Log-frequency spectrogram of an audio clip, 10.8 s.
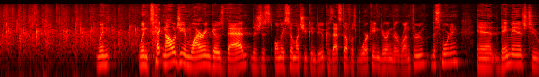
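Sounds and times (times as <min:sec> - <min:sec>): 
audience clapping: 0:00.0 - 0:03.7
speech: 0:01.9 - 0:10.7.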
